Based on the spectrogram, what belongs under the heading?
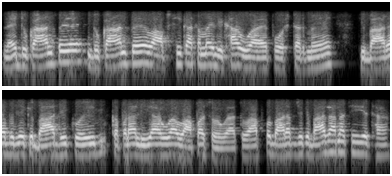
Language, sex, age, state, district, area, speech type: Hindi, male, 30-45, Uttar Pradesh, Prayagraj, urban, conversation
